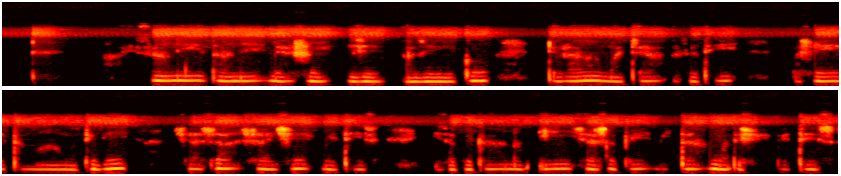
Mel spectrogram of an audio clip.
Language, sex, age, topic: Gamo, female, 25-35, government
